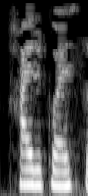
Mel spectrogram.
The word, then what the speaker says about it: Haida Gwaii: Haida Gwaii Safaris.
